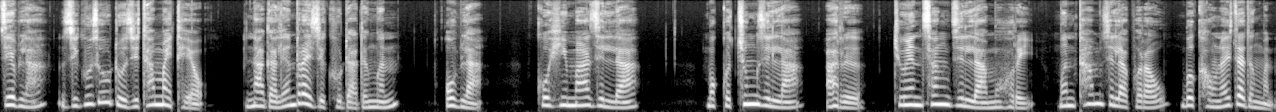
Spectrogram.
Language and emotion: Bodo, neutral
